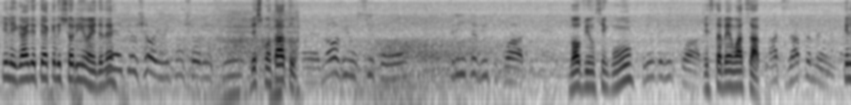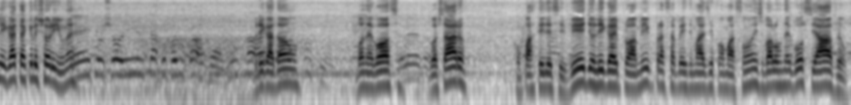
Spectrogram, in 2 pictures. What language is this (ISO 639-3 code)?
por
